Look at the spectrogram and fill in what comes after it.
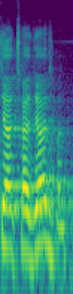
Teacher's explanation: अब यही पकड़ लिया गया कि उच्चारण करते समय जीवा ऊपर उठ करके ताल को स्पर्श करती है, और जब ताल को स्पर्श करती है तथा हवा को मुख विवर से बेटा, मुख का जो स्थान है उसके विवर से, मुख विवर से बाहर आने में संघर्ष का सामना करना पड़ता है। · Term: स्पर्श संघर्षी व्यंजन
